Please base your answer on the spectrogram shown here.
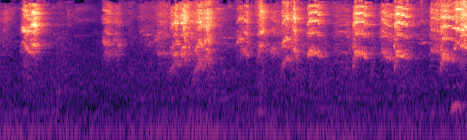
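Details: Rescued one-legged male Hahn's macaw settling into a new cage with a flat area, indoors, giving rapid, rough, scratchy squawks in uneven bursts over a low background hum.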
